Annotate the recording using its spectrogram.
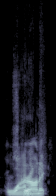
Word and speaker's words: Skowronek: The lowest percentage, and that's Higbee, uh, Skowronek, or however you say his name. – Any, Skowronek.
